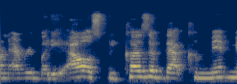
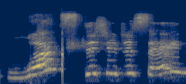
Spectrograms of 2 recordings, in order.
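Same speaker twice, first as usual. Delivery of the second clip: high, slow stunned question; hurt, disbelieving gasp of a line; shocked disbelief; 11 semitones higher than usual. Retold or imitated. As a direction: replay the shock of overhearing it. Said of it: "she kills me behind the wall, like".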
